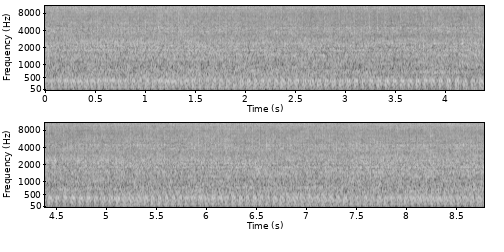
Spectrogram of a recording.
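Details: Honda Super Cub reassembled from stored parts, engine started after earlier cam-chain tensioner work, with strange noises heard at a previous start: quick, even putter at steady idle with no ticking or chain rattle; running normally.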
